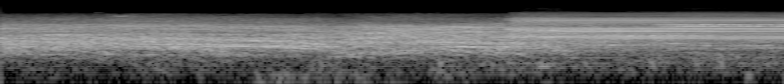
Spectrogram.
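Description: A game-ending buzzer at a high school girls' basketball game sounds a loud, harsh, sustained blare that grows brighter midway through, running over crowd noise and an announcer's talk.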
